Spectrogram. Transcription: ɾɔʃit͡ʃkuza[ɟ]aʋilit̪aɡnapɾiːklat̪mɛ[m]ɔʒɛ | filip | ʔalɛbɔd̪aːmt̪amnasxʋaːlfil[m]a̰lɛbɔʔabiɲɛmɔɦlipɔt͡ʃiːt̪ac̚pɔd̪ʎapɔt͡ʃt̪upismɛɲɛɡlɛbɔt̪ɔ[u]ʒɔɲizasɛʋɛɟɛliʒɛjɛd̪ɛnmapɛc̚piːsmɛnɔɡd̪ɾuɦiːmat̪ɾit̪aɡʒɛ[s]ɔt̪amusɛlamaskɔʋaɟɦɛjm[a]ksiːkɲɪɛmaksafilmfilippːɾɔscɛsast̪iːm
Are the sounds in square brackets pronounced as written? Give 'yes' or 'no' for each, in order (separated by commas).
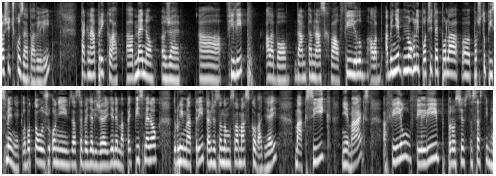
no, no, yes, yes, yes, yes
